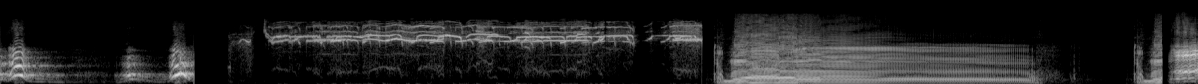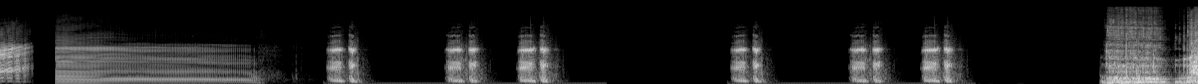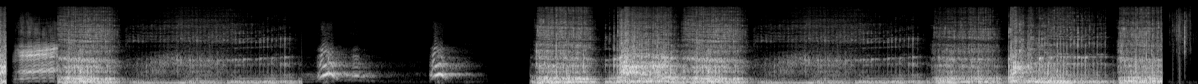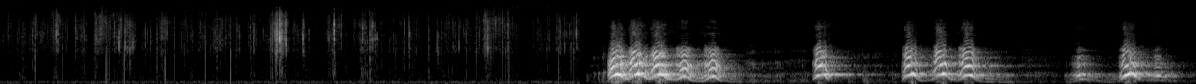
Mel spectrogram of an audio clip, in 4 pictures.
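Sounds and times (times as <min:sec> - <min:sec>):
dogs barking: 0:00.0 - 0:02.0, 0:27.0 - 0:28.8, 0:42.0 - 0:47.8
lion roaring: 0:23.0 - 0:27.0, 0:29.3 - 0:35.6.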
